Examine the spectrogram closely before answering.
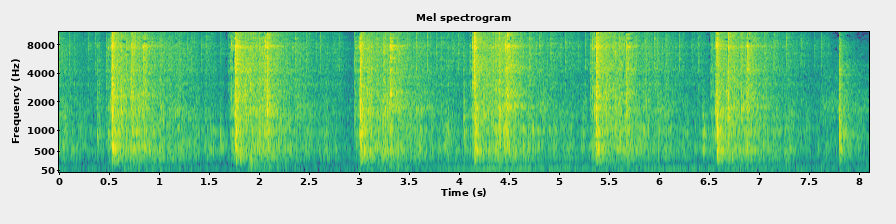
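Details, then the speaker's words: Free mini bike, long-sitting, water found inside, pull-started: about six even pulls, each a short rasping spin that dies without catching; cranks but no start, suspected lack of fuel. "she wants to just not getting any fuel in there"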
